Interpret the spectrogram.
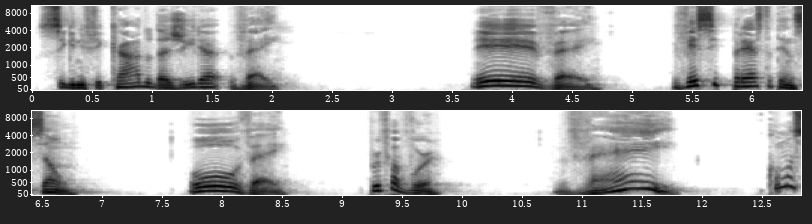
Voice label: "véi", portuguese

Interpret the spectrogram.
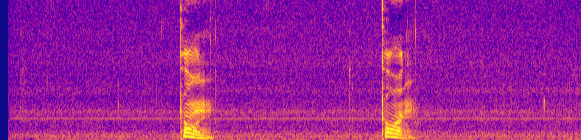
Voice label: "phone", Korean

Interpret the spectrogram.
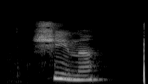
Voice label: "china", portuguese

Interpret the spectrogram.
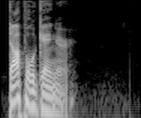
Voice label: "Doppelgänger", US

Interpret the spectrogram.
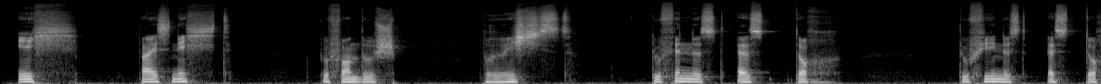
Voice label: German Sentence American Accent with Difficulties

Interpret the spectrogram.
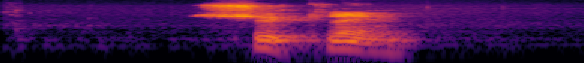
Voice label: "Kyckling", Swedish

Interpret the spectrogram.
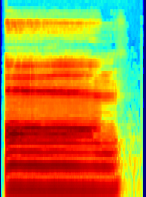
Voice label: Dutch Uhm

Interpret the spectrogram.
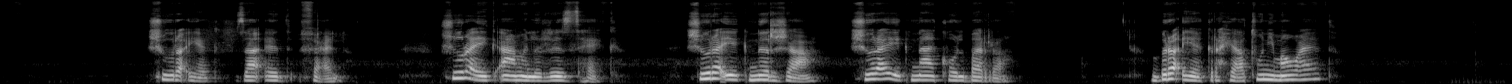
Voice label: verb, arabic

